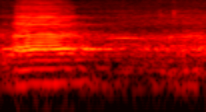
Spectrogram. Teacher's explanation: Ini huruf hamzah, posisinya di pita suara.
